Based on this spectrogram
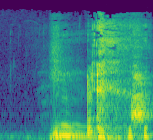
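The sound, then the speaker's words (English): A dog named Luna barks, two or three short, rough barks in quick succession with a slightly hoarse, throaty edge, heard alone without talking. “She barked, we'd be fucked.”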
